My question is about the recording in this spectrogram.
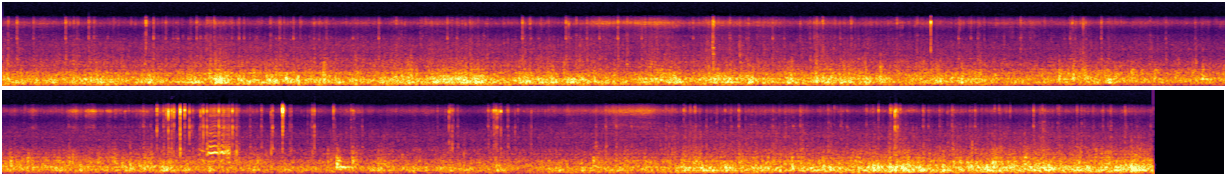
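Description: Vehicle tyres rolling over a gravel road: a steady low rumble with a scatter of small crunches and pops from the stones. It cuts off suddenly just before the end.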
